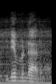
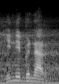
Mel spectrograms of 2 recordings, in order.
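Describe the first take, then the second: Both takes have the same delivery.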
